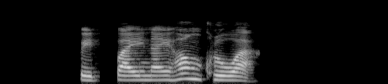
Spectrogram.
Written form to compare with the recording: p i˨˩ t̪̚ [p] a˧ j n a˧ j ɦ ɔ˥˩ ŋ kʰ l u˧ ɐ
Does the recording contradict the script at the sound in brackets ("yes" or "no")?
no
